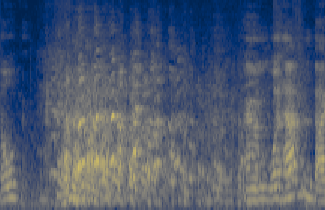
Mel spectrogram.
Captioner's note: laughter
